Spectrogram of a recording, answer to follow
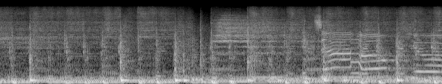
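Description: A rock band playing live: a drum kit with kick and snare hits, electric bass and electric guitar.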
